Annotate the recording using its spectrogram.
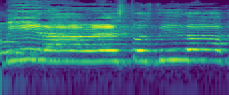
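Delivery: high, drawn-out reckless cry; imitating a carefree yell; reenacted shout. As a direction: call it out like revellers from a passing car. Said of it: "Dice que pasaron gritando a ellos".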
